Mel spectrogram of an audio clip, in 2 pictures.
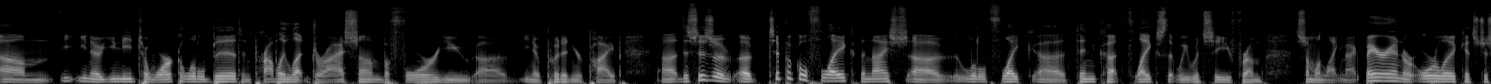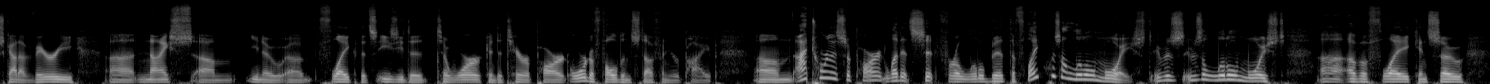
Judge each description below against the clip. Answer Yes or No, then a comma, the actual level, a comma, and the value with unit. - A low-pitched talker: Yes, low, 115 Hz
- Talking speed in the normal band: No, fast, 225 wpm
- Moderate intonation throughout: Yes, average, 4.0 semitones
